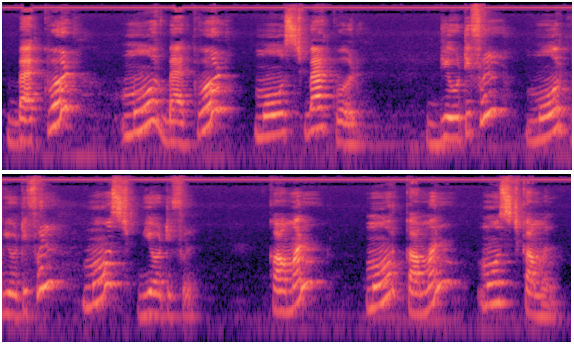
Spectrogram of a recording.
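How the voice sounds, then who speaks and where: A woman with an Indian English accent teaches English in a classroom grammar lecture, spelling words letter by letter and reading word lists. Her voice is a little high with big pitch swings, and she speaks slowly, pausing often.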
